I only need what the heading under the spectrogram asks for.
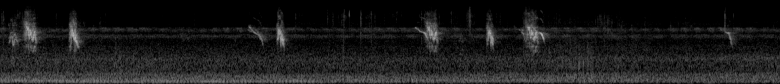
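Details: Sparrows coming onto a raised platform at a Tenmangu shrine, 3 September 2022, giving scattered single sharp chirps, sometimes doubled, spaced irregularly across several seconds over a quiet background.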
